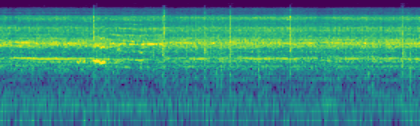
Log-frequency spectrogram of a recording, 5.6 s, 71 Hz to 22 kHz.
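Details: Discovery Mindblown 4-cylinder model engine kit after reseating its small motor, pushed up against the gears while tightening, to cure grinding: light high whir with soft regular clicks about once a second and no grinding; normal gear mesh.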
